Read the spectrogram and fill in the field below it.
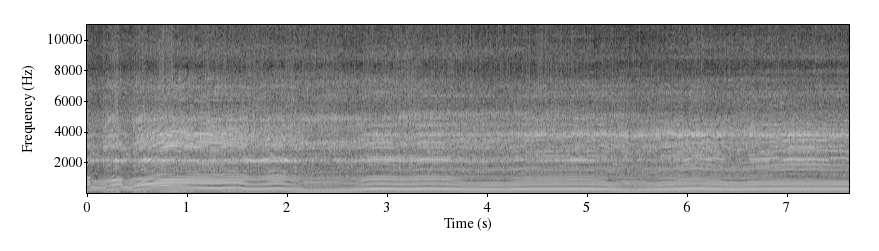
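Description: A chainsaw engine revs up and down loudly close by.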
